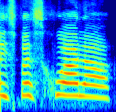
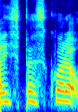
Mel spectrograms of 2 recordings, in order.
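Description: First: Il se passe quoi là? said higher, louder, in disbelief; surprised. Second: Said in the usual way. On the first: Real, not acted. Seeing the game glitch, il se passe quoi là? amazed. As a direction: ask il se passe quoi là? as if stunned.

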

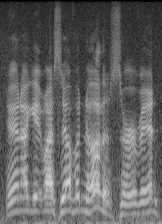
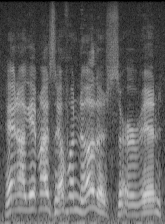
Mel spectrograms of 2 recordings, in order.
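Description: Both takes have the same delivery.

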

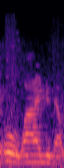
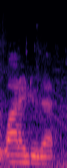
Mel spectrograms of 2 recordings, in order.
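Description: First: Exclaim. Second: Said in the usual way. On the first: Real, not acted.

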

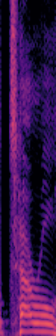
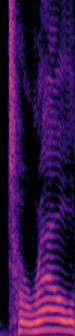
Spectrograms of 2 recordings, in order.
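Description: First: "Terrell" stressed on the first syllable; higher TER-ul for "Terrell"; name variant. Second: "Terrell" stressed on the second syllable; higher tuh-RELL for "Terrell"; name variant. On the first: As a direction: say "Terrell" as TER-ul, raised pitch. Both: Retold or imitated. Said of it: "I was like".

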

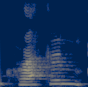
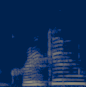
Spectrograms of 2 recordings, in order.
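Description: First: Kraken? said KRACK-en with a questioning rise; unsure pronunciation. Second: Kraken? said KRAY-ken with a questioning rise; unsure pronunciation. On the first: Testing Kraken as KRACK-en for viewers, unsure. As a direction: try Kraken as KRACK-en, asking. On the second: Testing Kraken as KRAY-ken for viewers, unsure. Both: Shown as a demonstration. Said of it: "I don't know how to say it".

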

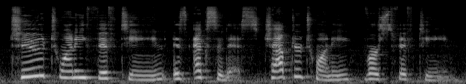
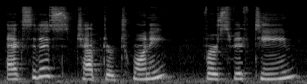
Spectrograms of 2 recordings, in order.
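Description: First: Put-on Bible reference in a thick German accent. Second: Said in the usual way. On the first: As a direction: state the verse like an old German printer. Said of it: "said a man with a thick German accent".

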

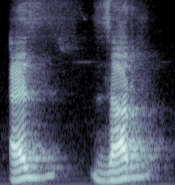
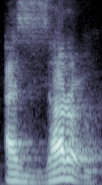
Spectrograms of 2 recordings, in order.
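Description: First: الزرع read slowly as ezzer, split, rising. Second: Said in the usual way. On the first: Shown as a demonstration. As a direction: sound out الزرع in slow pieces. (قراءة مقطعية بطيئة) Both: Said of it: "يلا ننطق كده".

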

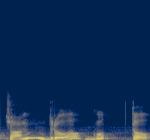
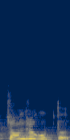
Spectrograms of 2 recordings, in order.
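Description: First: "চন্দ্রগুপ্ত" slowly as চন্-দ্রো-গুপ্-তো; four separate stretched beats on "চন্দ্রগুপ্ত"; split into syllables. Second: Said in the usual way. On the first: Shown as a demonstration. Teacher answering how it breaks up, "চন্দ্রগুপ্ত" one syllable at a time. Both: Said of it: "চন্দ্রগুপ্তকে ভাঙলে আমরা কি পাবো".

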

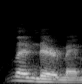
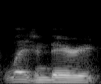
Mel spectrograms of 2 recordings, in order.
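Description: First: Legendary said louder and higher; admiring emphasis on legendary; stress on legendary. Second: Said in the usual way. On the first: Shown as a demonstration.

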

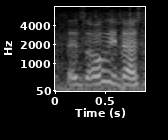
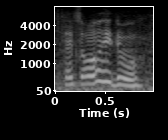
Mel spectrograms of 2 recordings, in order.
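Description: First: Ends clearly on "does"; "That's all he does" with the s sounded; corrected verb. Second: Ends "do" without the s; "That's all he do" with plain "do"; casual slip. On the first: Fixing her slip to say "does". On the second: First try at describing the dog, saying "do". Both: Real, not acted.

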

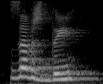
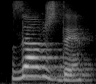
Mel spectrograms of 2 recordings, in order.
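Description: First: Завжди stressed on the final и, завжди́, rising; stress on the last syllable. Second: Завжди stressed on а, за́вжди; stress on the first syllable. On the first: Teacher giving the variant завжди́. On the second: Teacher demonstrating за́вжди as a variant. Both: Shown as a demonstration. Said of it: "Наприклад".

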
